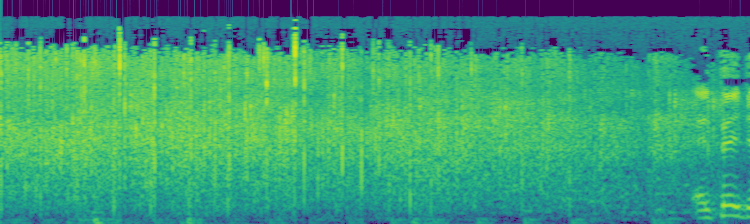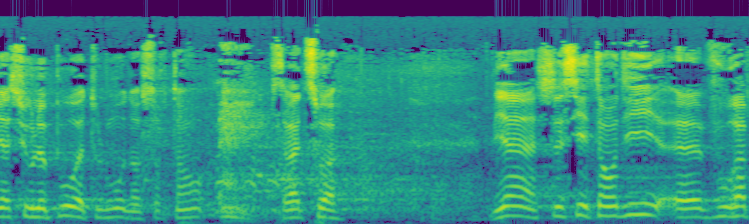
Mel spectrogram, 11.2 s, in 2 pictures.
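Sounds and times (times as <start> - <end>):
audience applause: 0.0 - 5.6
speech: 5.2 - 8.4, 9.3 - 11.2.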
